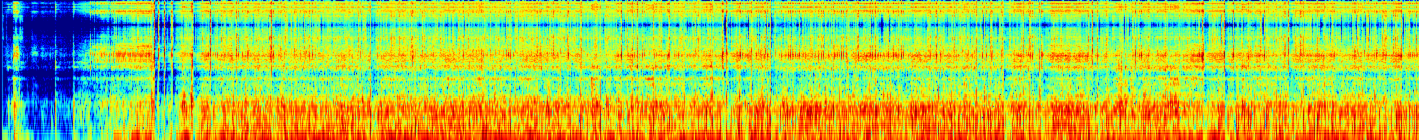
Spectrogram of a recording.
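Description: Mountain bike descending a gravel single track: wind buffeting the action camera's microphone and the tyres and frame rattling over the rough trail, a loud, deep, continuous rumble. It starts with a few handling clicks on the camera and builds up over the first two or three seconds as the bike gets going.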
